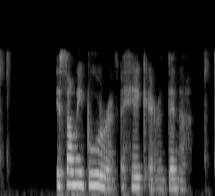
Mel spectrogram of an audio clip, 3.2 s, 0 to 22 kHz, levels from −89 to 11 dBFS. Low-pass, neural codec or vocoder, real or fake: 7.2 kHz; none; real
